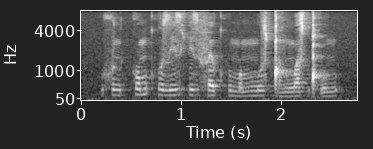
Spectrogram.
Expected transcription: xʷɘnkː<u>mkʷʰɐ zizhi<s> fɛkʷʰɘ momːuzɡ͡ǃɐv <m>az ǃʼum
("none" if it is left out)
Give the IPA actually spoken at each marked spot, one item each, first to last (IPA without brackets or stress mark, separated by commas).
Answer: o, z, ŋʷ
